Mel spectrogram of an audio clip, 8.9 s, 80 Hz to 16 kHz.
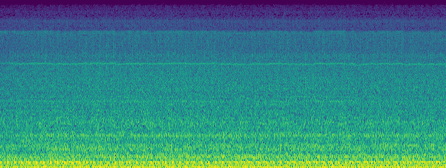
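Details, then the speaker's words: Rebuilt 2009 Hemi 1500 V8 just after first start: deep, even burble at settled idle, no misses, ticks or knocks, speed steady as it warms; about 87 psi oil pressure, no longer jerking. "sounds nice and smooth it's coming down on an idle we're not seeing it jerk around like it was before so that's good he sounds nice and happy"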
